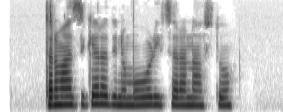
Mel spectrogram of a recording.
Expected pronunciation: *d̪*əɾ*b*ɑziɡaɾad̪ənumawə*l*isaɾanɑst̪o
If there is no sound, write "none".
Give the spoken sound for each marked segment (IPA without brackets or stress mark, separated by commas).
t̪, m, ɽ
